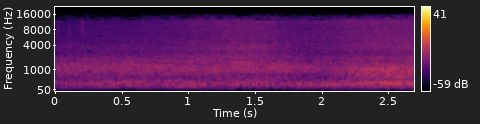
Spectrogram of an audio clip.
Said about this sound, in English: Damn, that car was loud. I didn't realize how loud it is until they're gone.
